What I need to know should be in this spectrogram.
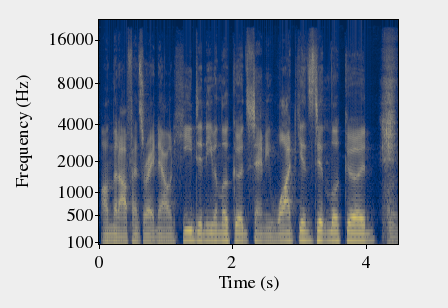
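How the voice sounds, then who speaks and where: A man's voice: lowish voice, steady tone, moderate pace, smooth, no room sound, studio quality. Rambling man on a sports podcast. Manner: rambling, frequent fillers and restarts. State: sniffly from allergies. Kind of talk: casual solo sports talk. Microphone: close studio microphone.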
